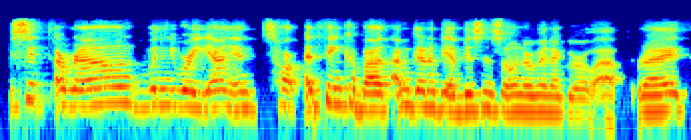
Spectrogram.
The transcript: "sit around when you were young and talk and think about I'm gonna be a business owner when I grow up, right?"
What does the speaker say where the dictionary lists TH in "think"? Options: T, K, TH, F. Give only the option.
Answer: TH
